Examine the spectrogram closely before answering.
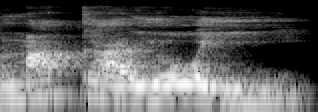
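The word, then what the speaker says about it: μακάριοι: É um adjetivo plural grego, que é pronunciado makarioi, que significa felizes.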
